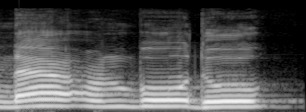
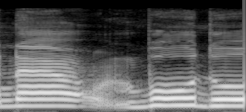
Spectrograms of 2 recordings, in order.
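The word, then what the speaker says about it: نَعْبُدُ: নুন দিয়ে আইন ধরবে আইনের উচ্চারণটা গলার ভেতর থেকে শক্ত হয়ে বের হবে ইয়াকাবুদু ইয়াকাবুদু ইয়াকা নাবুদু ইয়াকা ইয়াকা নাস্তা এখানে উত্তীর্ণ আলিফ টান মধ্যে আরজি নাস্তা ওয়া ইয়াকা নাস্তাাইন ইয়াকা নাবুদু ওয়া ইয়াকা নাস্তাাইন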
